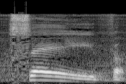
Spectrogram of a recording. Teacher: because the V is a consonant sound the vowel before it needs to be longer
